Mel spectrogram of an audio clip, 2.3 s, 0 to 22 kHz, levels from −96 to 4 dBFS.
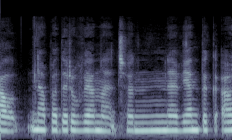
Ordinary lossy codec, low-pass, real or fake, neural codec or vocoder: AAC, 64 kbps; 14.4 kHz; real; none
